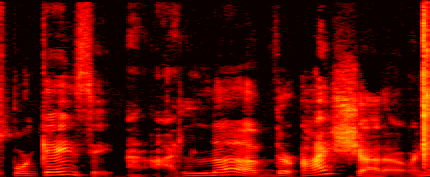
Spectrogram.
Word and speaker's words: Borghese: yours so I finally found out how to pronounce this one of my subscribers told me it's Borghese I love their eyeshadow you know who would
